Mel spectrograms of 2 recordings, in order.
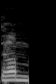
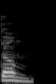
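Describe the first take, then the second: First: The vowel is a long open 'aa' sound. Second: The vowel is a short 'o'-like sound. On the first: The speaker calls it wrong. "এখানে আপনারা দাম বলবেন না" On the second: The speaker calls it right. "এটা হচ্ছে দম"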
